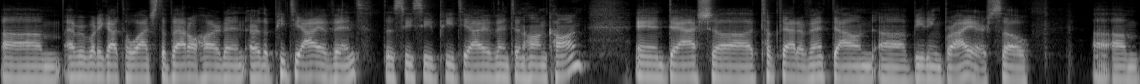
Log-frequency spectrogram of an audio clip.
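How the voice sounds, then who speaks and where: A man hosts a casual card game talk, friendly and chatty, with plenty of ums as he leads his co-host through the topic. His voice is smooth and clear, pitched in an ordinary middle range. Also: darkish tone. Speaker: channel host.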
